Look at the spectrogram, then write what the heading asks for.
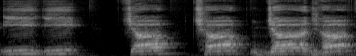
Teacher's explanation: ई जब कहेंगे तो आपकी जो जीभ है तालु से क्या हो रही है, चिपक रही है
